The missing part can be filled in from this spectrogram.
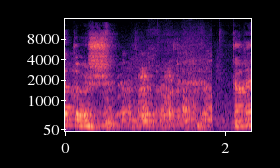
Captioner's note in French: rires public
